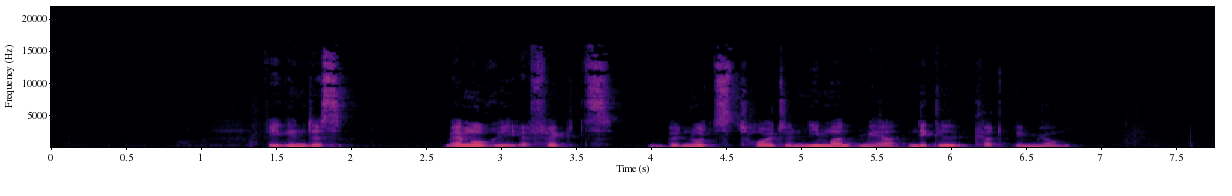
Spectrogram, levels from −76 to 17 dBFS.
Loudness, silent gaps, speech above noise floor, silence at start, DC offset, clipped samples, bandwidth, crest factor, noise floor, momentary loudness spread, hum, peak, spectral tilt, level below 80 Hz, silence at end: -32 LUFS; none; 38 dB; 1.45 s; under 0.1%; under 0.1%; 16 kHz; 20 dB; -69 dBFS; 12 LU; none; -12 dBFS; -4.5 dB/octave; -84 dBFS; 0.95 s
